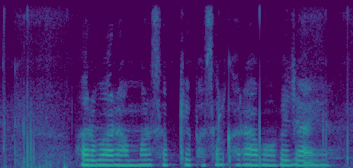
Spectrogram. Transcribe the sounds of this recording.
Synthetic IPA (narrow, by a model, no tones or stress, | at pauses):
həɾbaːɾɦəmːəɾsəb̚kepʰəsəlkʰəɾaːbɦowed͡ʒaːeɦɛ̃ː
